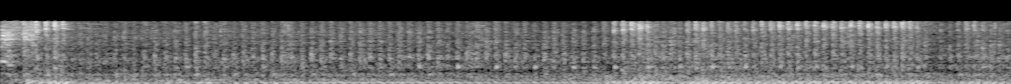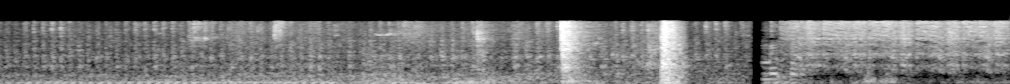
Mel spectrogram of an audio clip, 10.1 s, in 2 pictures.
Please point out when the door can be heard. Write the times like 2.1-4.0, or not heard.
6.0-8.5.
